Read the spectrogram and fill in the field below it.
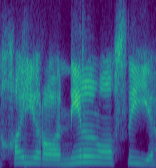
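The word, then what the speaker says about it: خَيْرًا الْوَصِيَّةُ: Sekarang, karena biarawati Sukun ini bertemu dengan seorang Lam, biarawati itu diberi Kasrah. Itulah mengapa pembacaan kasrah ini terjadi, karena tanwin adalah sukun. Jadi, khaironil wasi'ah.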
